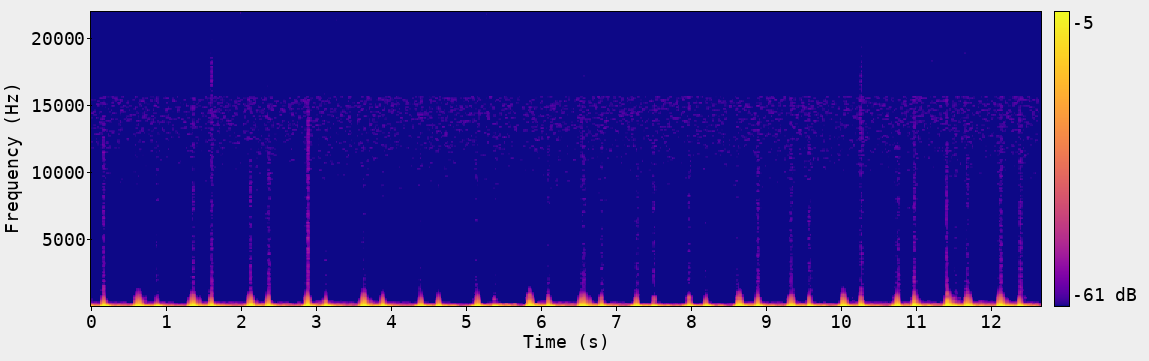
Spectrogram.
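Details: Heartbeat of a self-described medically fit person, recorded with more than six precision contact microphones: steady low thumps at about 85 per minute. Some beats are doubled by about 6 ms delay between microphones. Normal heart sounds.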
